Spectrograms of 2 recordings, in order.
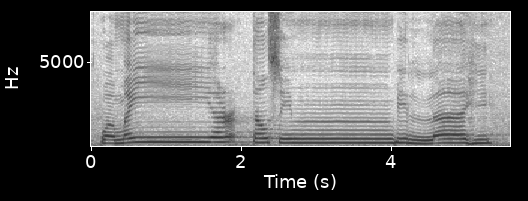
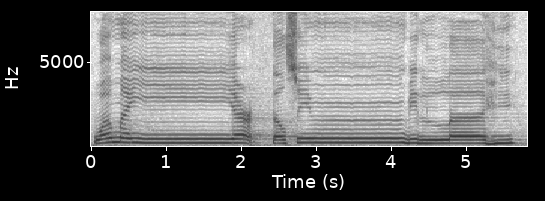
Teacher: Nah, jika nanti keadaan ini tersusun oleh adanya mim sukun, kemudian diikuti setelahnya ada mim dan huruf ba, maka cara mengucapkannya, suara mim harus kelihatan samar dan disertai dengan gunnah. Adapun panjang gunahnya atau dengungnya, menurut sebagian ulama ada yang menyebutkan sepanjang 2 harokat atau lebih lama ukurannya dibanding 2 harokat panjangnya mat, ya. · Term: ikhfa syafawi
